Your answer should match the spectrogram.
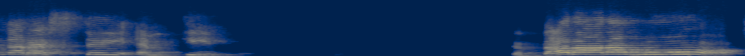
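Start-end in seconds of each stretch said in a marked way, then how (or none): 2.6-3.7 raised, higher teacher's demand; louder and higher, prodding the class to repeat; insistent. Real, not acted.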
